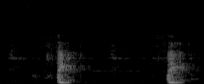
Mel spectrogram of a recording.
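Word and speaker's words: ث: Nah, huruf sa ini ujung lidah bertemu dengan ujung gigi dan sedikit dikeluarkan. Sa, sa.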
